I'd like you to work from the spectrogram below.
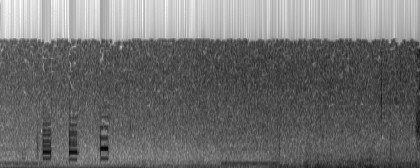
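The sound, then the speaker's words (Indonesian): Three short telephone dialing beeps sound one after another as a number is keyed in, over a steady low rumble of thunder and rain that swells louder toward the end. “Akhirnya ku teleponi ibu untuk bertanya.”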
